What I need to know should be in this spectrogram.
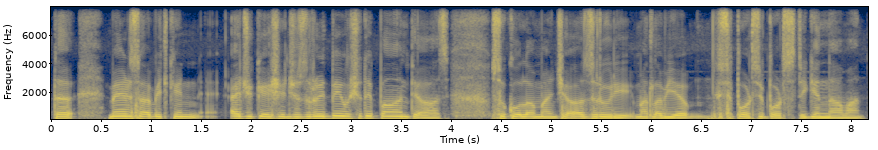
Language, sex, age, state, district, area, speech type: Kashmiri, male, 30-45, Jammu and Kashmir, Ganderbal, urban, spontaneous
